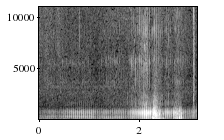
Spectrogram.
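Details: Half-bobcat kitten, ten weeks old and friendly, purring: a low rapid pulsing rumble that swells louder in the second half, with a few breathy bursts near the end.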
